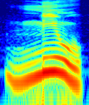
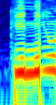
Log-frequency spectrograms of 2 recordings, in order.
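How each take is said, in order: First: "न्यू" said "nyoo", starting straight on n; "न्यू" as one falling syllable, nyoo; silent k. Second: "कि न्यू" said "ki-nyoo", with an extra k syllable; "कि न्यू" as the wrong two-syllable reading; k wrongly sounded. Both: Shown as a demonstration. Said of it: "कि न्यू नहीं पढ़ेंगे".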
